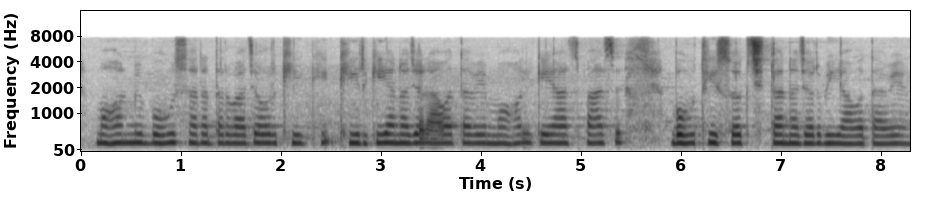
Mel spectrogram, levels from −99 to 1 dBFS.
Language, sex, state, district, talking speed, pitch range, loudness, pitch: Hindi, female, Bihar, Gopalganj, 150 wpm, 215-225 Hz, -20 LUFS, 220 Hz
